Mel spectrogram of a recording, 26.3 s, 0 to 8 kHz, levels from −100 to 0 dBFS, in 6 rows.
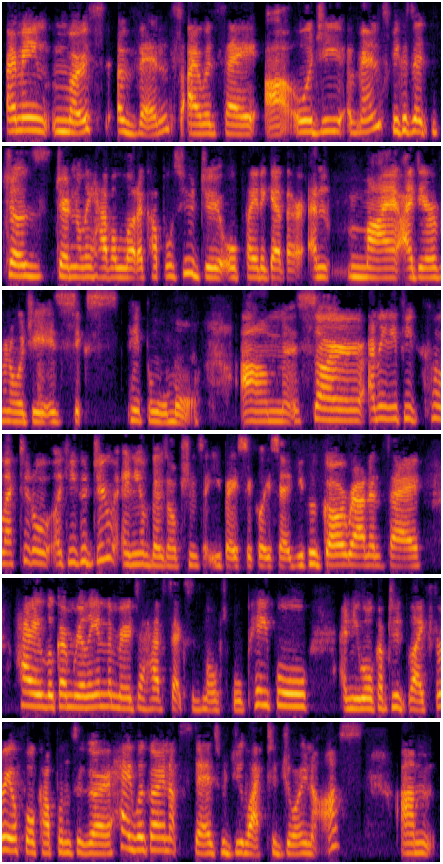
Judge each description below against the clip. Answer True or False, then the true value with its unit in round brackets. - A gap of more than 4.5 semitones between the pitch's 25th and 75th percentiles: False (3.9 semitones)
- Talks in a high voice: True (220 Hz)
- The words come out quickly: True (225 wpm)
